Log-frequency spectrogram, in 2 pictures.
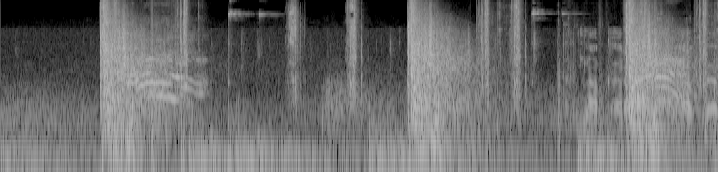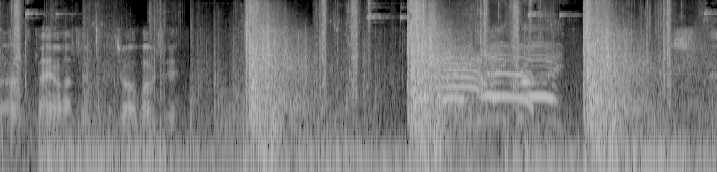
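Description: Rifle shots crack loudly, one every few seconds.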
